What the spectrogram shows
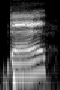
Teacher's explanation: the R sound or phoneme just disappears in bared, and then it makes the previous vowel longer. And this particular vowel just happens to be epsilon. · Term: long epsilons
